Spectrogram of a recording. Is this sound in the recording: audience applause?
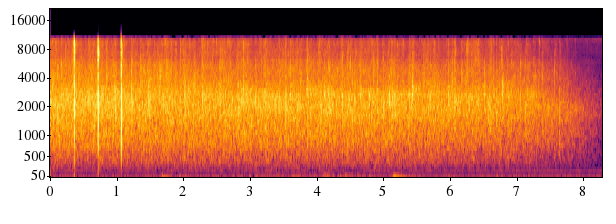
yes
